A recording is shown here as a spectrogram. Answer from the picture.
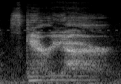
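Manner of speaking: gasp, then a breathless whisper; scared whisper. A narrator's reading. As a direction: hush it out as if spooked. Narrator reacts to scary story.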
